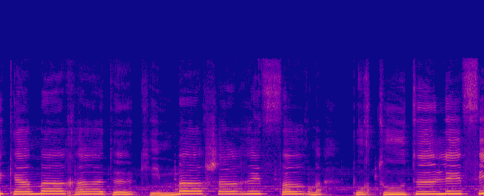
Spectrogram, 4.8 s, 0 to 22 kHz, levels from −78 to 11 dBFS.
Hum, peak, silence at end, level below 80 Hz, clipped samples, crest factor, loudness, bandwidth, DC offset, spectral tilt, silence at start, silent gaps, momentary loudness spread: none; -4 dBFS; 0 s; -62 dBFS; under 0.1%; 12 dB; -16 LUFS; 15 kHz; under 0.1%; -6.5 dB/octave; 0 s; none; 8 LU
